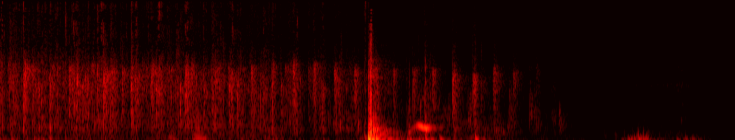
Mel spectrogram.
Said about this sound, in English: So as he comes to share the word, let's uh, give him a round of applause as we encourage him.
